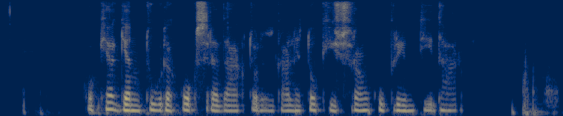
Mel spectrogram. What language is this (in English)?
Lithuanian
